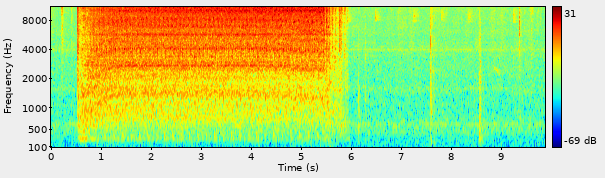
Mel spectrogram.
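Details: Montgomery Ward GX7, first start in 37 years, electric start, in neutral, throttle worked by hand: loud fast rattly churning for about five seconds then cuts out. Hard starting after long storage.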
